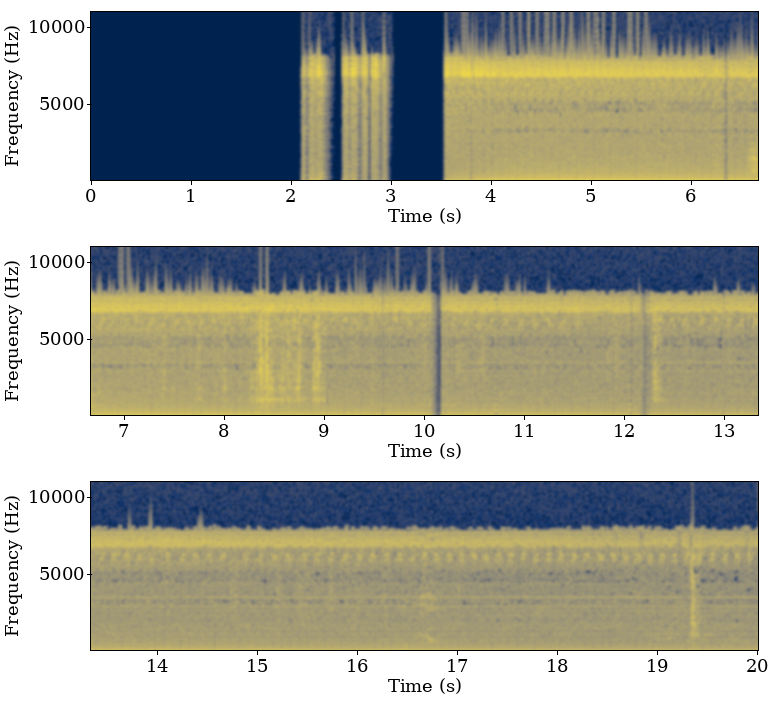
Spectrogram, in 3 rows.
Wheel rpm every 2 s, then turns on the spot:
0, 0, 0, 0, 10, 0, 0, 0, 0, 0.
8-10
